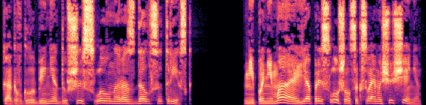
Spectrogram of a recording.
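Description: Male audiobook reader, slightly higher voice, dry sound, measured dramatic delivery. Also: animated, no room sound. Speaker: audiobook narrator. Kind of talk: first-person audiobook narration.

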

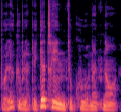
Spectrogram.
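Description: A man's voice: on the low side, animated, a little fast, slightly rough. A man voicing an old spinster aunt, pious and suspicious, who scolds and accuses her nephew in a storybook reading. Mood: furious. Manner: sharp, accusing, sermonizing.

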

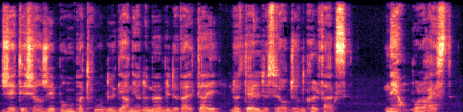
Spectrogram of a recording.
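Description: Solemn young law clerk in a storybook reading, man doing it, mellow husky voice. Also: mid-range voice, moderate pace.

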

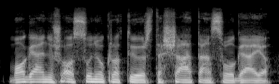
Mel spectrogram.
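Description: A man voicing a fierce, scolding old grandmother in an audiobook, shouting threats. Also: lowish voice, fairly even intonation, dry recording, studio quality, lightly acted. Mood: furious. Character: fierce old grandmother, burly furious matron. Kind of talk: audiobook character reading.

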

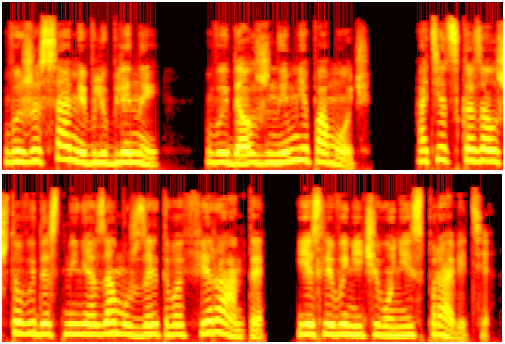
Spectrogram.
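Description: A woman's voice: on the high side, a little fast, darkish tone, dry recording, clean studio sound, pitched above the performer's own voice, lightly acted. A woman voicing a spoiled, scheming young noblewoman who pleads and insists, in a storybook reading. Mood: pleading.

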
